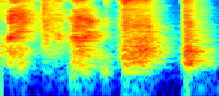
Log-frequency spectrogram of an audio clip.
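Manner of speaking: imitated hawk and spit; mock spitting. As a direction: make exaggerated spitting noises. Imitates Jesus spitting on ground.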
